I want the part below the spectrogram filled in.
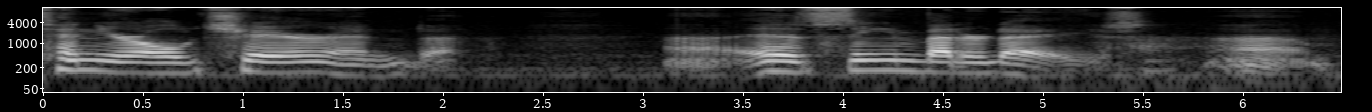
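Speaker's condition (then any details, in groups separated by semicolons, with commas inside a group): Multiple sclerosis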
